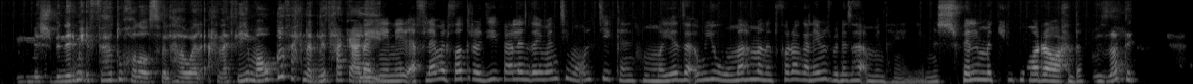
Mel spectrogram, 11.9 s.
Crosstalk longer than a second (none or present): none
